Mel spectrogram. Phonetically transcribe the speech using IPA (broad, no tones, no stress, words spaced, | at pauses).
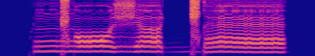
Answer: ŋ͡ǁɔʒɜ ɡ͡ǁɛ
